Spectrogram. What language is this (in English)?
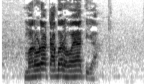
Sansi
